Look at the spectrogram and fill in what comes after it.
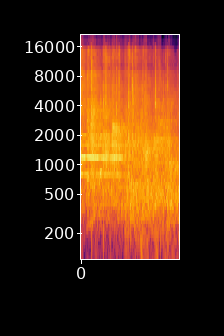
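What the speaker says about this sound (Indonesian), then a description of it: "tepuk tangan untuk kelompok" Classroom applause greets a student group about to give their presentation, a steady dense patter of clapping lasting throughout with a faint tone beneath.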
